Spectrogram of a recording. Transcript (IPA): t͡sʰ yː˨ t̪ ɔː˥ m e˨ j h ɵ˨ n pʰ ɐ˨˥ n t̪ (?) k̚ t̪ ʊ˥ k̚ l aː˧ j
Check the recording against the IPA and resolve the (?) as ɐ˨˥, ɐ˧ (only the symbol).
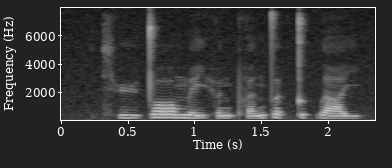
ɐ˧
